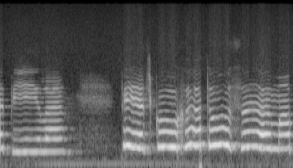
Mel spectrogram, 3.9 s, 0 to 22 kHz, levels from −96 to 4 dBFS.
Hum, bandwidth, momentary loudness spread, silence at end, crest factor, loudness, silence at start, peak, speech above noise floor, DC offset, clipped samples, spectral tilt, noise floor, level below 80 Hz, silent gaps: none; 13 kHz; 9 LU; 0 s; 14 dB; -15 LUFS; 0 s; -2 dBFS; 27 dB; under 0.1%; under 0.1%; -4.5 dB/octave; -42 dBFS; -46 dBFS; none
